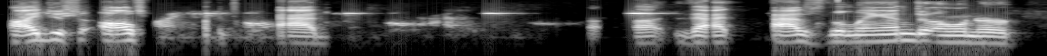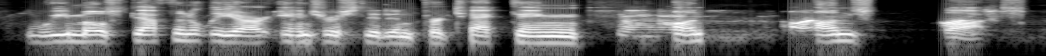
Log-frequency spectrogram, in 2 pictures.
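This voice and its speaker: A man addresses a board meeting over a video call, his audio glitchy and breaking up as the internet connection drops in and out. He speaks haltingly, and some of his words get cut off partway through. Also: fairly high pitch, fairly even intonation, a bit bright, no room sound, poor audio. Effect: choppy, breaking-up internet call audio. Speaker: landowner's representative at a public board meeting. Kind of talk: public meeting remarks.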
